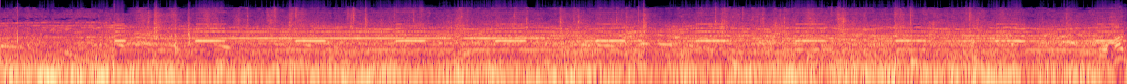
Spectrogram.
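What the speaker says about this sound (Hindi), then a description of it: "हर तरफ सायरन की आवाज" Loud emergency sirens wail through a busy street, with steady wavering tones layered over traffic rumble and crowd noise.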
